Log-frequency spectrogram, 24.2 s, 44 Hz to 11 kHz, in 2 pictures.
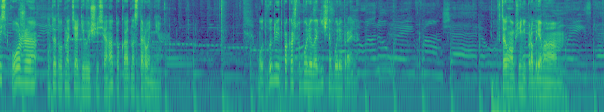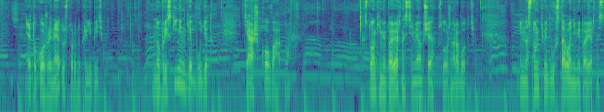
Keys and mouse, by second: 0.0-24.1 typing, 1.7-3.4 middle drag, 14.6 shift+middle click, 15.4 middle click, 16.9 shift+middle click, 17.4 middle click, 18.4 click, 19.2 click, 19.8 middle click, 22.3-24.1 middle drag.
